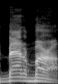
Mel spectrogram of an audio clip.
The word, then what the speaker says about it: Battleboro: It's Battleboro. I could be wrong. That's how it's pronounced.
